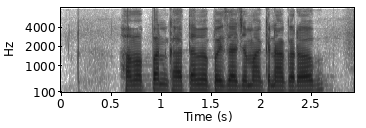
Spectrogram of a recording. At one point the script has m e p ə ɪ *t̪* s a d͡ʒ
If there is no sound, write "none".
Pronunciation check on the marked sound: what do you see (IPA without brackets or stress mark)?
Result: none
